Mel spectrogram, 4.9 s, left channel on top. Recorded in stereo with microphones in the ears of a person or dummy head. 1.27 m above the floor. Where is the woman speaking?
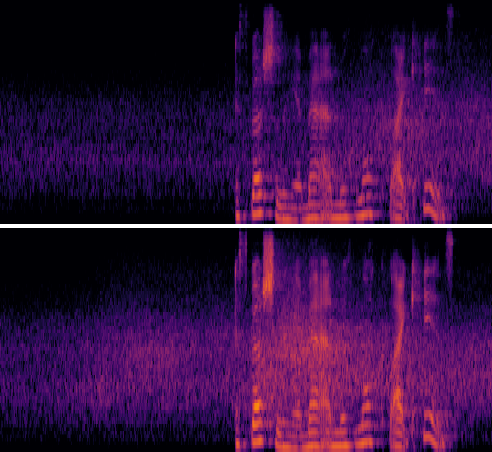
35° right (ahead or behind), 1.1 m.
